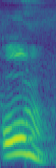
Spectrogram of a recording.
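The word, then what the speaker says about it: ॐ: ओम का उच्चारण करते रहना। ओम शब्द 3 ध्वनियों से मिलकर बनता है, आ, उ, म।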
